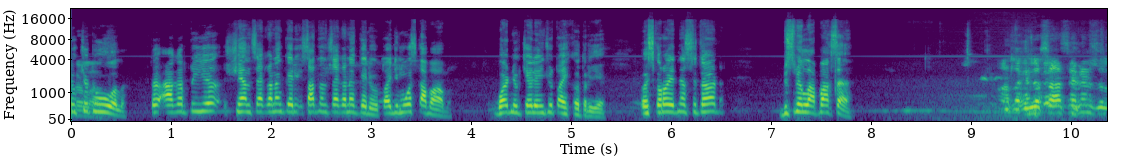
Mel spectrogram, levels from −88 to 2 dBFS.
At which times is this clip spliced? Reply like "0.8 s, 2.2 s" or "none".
none

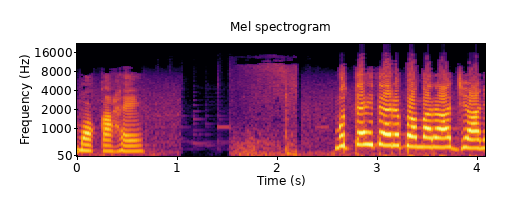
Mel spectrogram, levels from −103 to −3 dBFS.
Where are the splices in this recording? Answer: 1.1 s

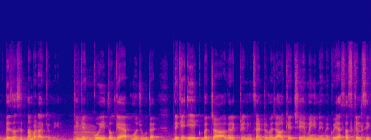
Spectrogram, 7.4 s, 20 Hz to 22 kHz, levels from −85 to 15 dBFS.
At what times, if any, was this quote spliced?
none

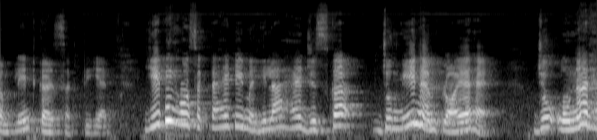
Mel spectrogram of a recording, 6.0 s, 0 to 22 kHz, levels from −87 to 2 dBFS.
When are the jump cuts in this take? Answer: none

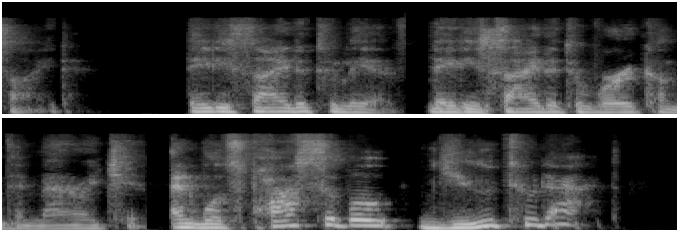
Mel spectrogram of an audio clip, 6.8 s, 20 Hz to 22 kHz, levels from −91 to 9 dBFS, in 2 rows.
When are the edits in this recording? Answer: 2.0 s, 4.0 s

